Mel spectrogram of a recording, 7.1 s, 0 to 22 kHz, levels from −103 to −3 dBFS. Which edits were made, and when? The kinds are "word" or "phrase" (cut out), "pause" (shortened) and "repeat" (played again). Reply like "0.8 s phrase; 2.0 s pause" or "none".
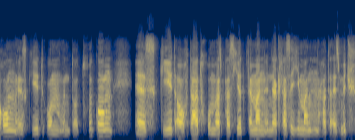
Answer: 2.6 s pause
